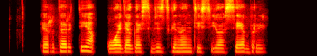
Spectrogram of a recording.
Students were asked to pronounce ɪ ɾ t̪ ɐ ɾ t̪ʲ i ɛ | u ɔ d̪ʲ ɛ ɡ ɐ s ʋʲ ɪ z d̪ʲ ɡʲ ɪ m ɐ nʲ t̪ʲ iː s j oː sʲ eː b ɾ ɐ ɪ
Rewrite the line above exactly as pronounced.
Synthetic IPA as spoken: ɪ ɾ d̪ ɐ ɾ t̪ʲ i ɛ | u ɔ d̪ʲ ɛ ɡ ɐ s ʋʲ ɪ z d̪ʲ ɡʲ ɪ n ɐ nʲ t̪ʲ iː s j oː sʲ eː b ɾ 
